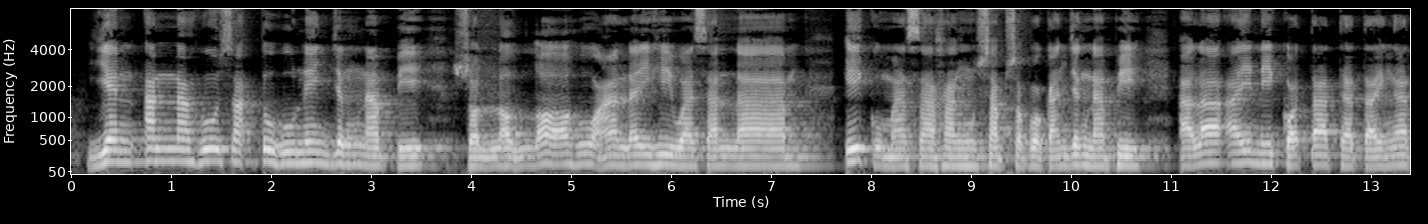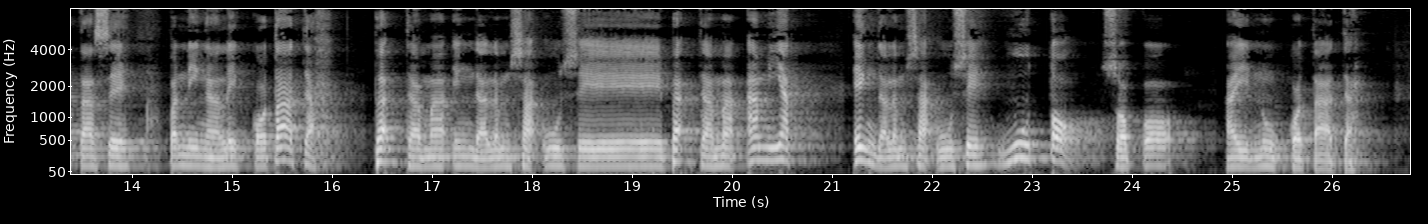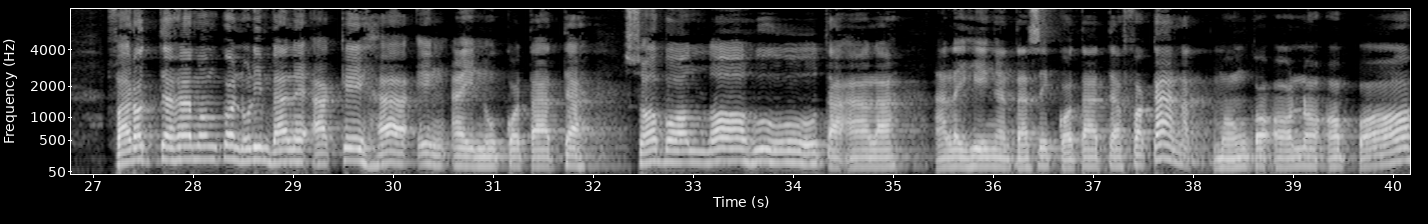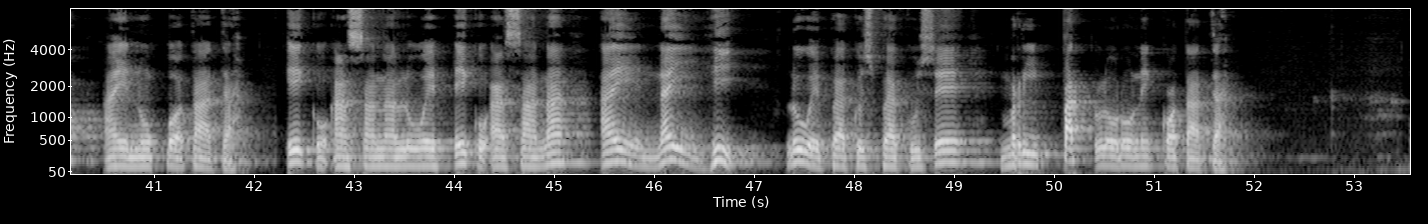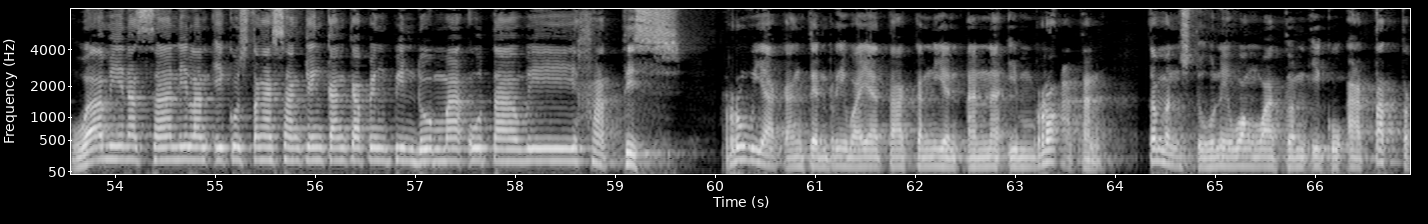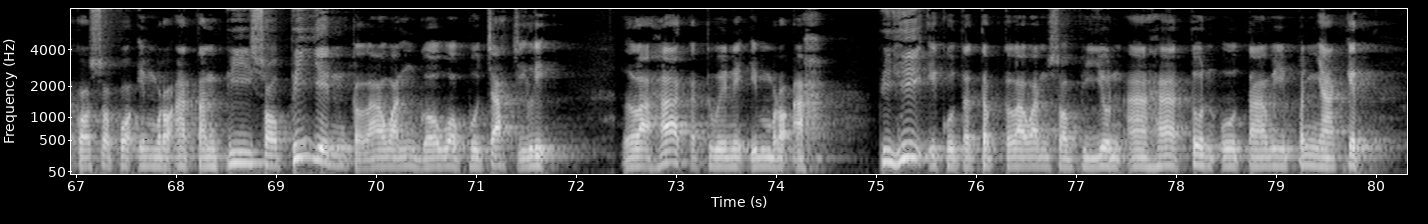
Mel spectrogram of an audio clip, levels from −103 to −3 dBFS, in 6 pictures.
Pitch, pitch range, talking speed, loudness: 125 Hz, 115-165 Hz, 85 wpm, -23 LUFS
